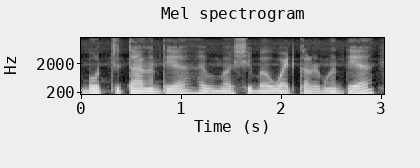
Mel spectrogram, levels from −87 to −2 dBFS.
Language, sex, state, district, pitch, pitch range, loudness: Wancho, male, Arunachal Pradesh, Longding, 130 Hz, 125-130 Hz, -15 LUFS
